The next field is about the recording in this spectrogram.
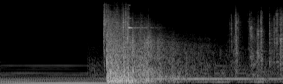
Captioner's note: gun bangs; gun cocking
